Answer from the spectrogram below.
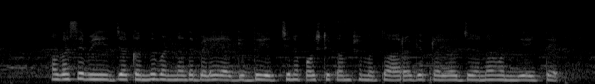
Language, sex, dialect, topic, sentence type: Kannada, female, Mysore Kannada, agriculture, statement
